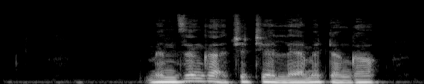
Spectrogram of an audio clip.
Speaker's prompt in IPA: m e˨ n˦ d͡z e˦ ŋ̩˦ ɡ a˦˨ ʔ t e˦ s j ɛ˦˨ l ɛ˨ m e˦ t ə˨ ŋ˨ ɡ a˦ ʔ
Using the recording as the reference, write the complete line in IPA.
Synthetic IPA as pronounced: m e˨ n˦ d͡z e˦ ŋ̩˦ ɡ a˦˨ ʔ t͡ʃ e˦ t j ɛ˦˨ l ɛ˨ m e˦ t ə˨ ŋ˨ ɡ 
